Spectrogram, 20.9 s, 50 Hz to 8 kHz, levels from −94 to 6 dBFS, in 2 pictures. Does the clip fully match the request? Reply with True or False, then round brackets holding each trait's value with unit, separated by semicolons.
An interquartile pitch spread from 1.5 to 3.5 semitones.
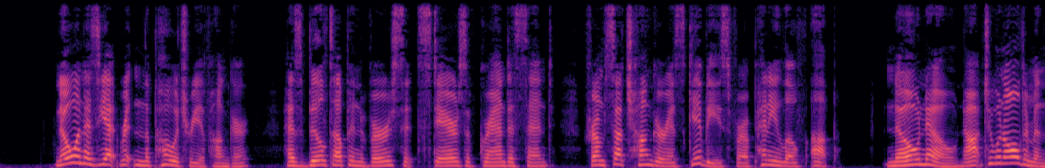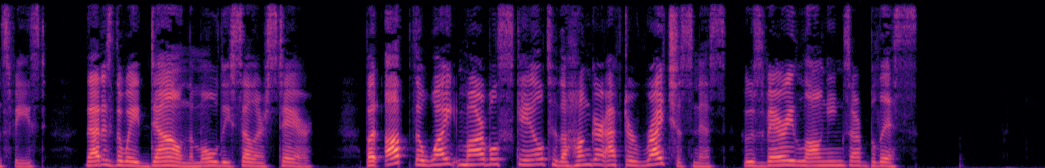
False (4.9 semitones)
